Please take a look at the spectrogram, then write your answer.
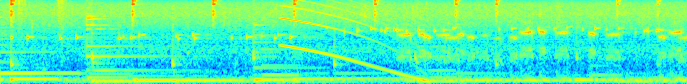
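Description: Frogs croak steadily in a chorus near a pond, with repeated low calls and higher chirps overlapping, while a descending whistle-like call sweeps down partway through. No one speaks.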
